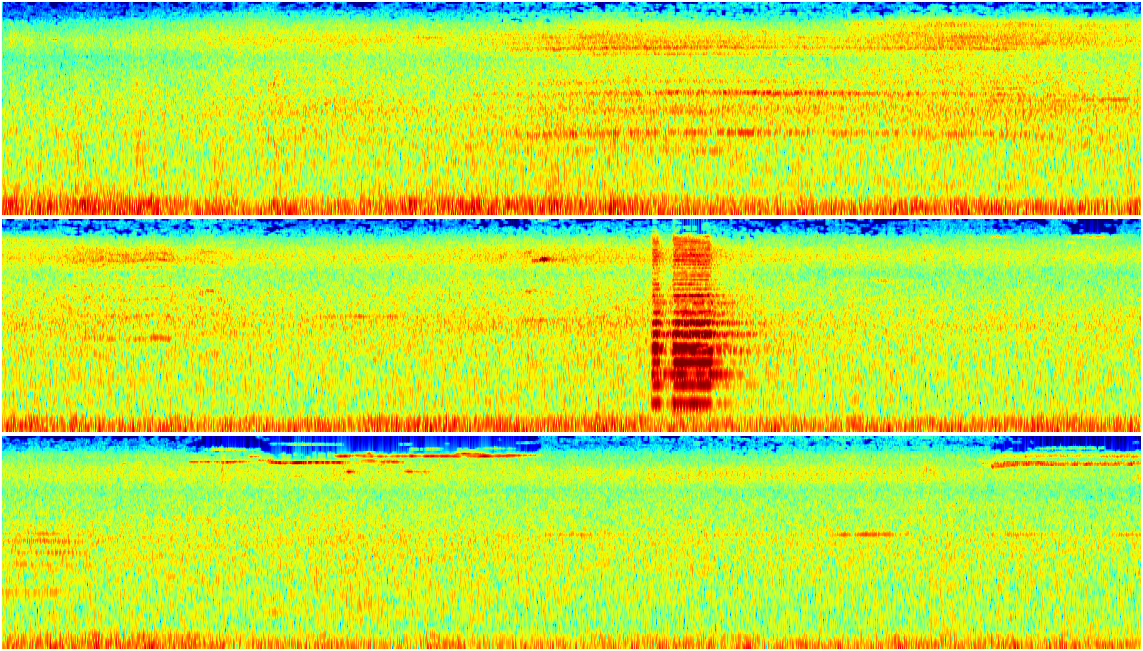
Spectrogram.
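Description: Electric passenger train running across a steel truss railway bridge: a steady low rumble, with faint high squealing a few seconds in. About halfway through, one short horn toot about half a second long.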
